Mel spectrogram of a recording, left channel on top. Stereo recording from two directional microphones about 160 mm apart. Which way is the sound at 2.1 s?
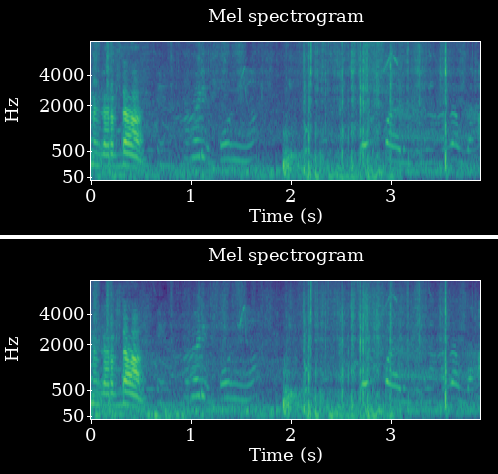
5° right (ahead or behind).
